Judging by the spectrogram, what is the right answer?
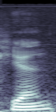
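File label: "pian" second tone, pinyin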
